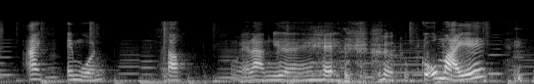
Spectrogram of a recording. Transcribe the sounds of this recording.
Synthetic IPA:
ʔa˧jŋʔɛ˧mːmu˨˦ənsa˧wxŋfɛ˧˩˦laː˨˩mɲɨ˧a˨˩˨ | ko̰˧˥ma˨˦jʔə˨˦

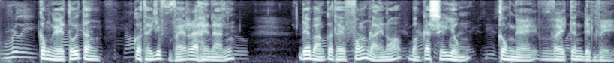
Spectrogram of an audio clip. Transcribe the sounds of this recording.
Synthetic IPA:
kə˧wŋ͡mŋḛ˧˨t̪o˨˦jt̪ə˧n | kɔ˨˦t̪ʰe˧˩zu˦˥p̚vɛ˧˩zaː˧ɦḭ˨˩ŋ̟ʔa˧˩jŋ̟ | ɗe˧˩ɓa̰ː˧˨nkɔ˨˦t̪ʰe˧˩fɔ˨˦wŋ͡mɗa̰ː˧˨jnɔ˨˦ɓa˨˩ŋka˦˥k̚sɨ˧˩zʊ̰˧˨ŋ͡m | kə˧wŋ͡mŋḛ˧˨ve˨˩t̪i˧nɗḭ̈˧˨ŋ̟vḭ˧˨

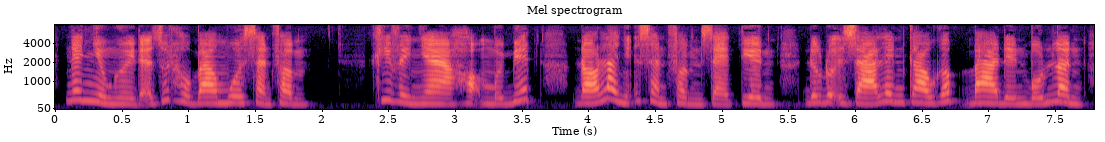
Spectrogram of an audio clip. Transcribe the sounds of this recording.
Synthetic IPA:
ne˧nɲi˨˩əwŋɨ˨˩əjɗa̰ː˧˥zu˦˥t̚hə˨˩wɓaː˧wmu˧əsaː˧˩nfə˧˩m | xi˧ve˨˩ɲaː˨˩hɔ̰˧˨məː˨˦jɓi˦˥ət̚ | ɗɔ˨˦laː˨˩ɲɨ̰˧˥ŋsaː˧˩nfə˧˩mzɛ˧˩t̪i˨˩ən | ɗɨ˨˩ək̚ɗo̰˧˨jzaː˨˦le˧nkaː˧wɣə˦˥p̚ɓaː˧ɗe˨˦nɓo˨˦nlə˨˩n

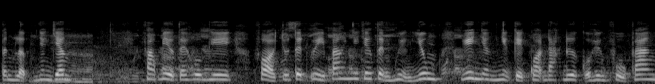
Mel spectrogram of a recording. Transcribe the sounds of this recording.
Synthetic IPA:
t̪ə˧nləː˨˩p̚ɲə˧nzə˧n | faː˦˥t̚ɓi˧˩əwt̪a̰ː˧˨jɦo˧˨˩ŋḭ˧˨ | fɔ˨˦t͡ɕu˧˩˦t̪ï˨˩k̚ʔwi˧˩˦ɓaː˧nɲə˧nzə˧nt̪ï˧˩˦ŋ̟hwi˧˩ənzʊ˧ŋ͡mɣi˧ɲə̰˧˨nɲɨ̰˧˥ŋke˨˥t̚kwaː˧˩k̚ɗaː˨˩ɗɨ˨˩əkːu˧˩əhi˨˧˨ŋ̟fu˧˦faː˧ŋ

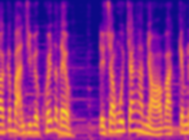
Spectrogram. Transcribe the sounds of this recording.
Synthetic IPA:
əː˨˩kaː˦˥k̚ɓa̰ː˧˨nt͡ɕḭ˧˩vi˨˩t̚kxwe˨˦t̪ə̰˧˨˩ɗe˨˩w | ɗe˧˩t͡ɕɔ˧mu˨˦jt͡ɕaː˨˦ŋhaː˨˩nɲɔ˧˩vaː˨˩kɛ˧m

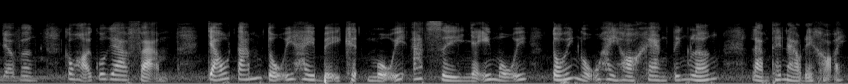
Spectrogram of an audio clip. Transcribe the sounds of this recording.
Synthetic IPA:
za̰ː˧˨və˧ŋ | kə˧wɦɔ˧˩jku˧˩əɣaː˧fa̰ː˧˨m | t͡ɕa˨˦wt̪aː˨˦mt̪u˧˩əjha˧jɓḭ˧˨xï˨˩k̚mṵ˧˩˥jʔaː˦˥t̚si˧ɲə̰˧˩jmṵ˧˥əj | t̪o˨˦jŋṵ˧˥ɦa˧jɦɔ˧xaː˧nt̪i˨˦əŋləː˨˦n | laː˨˩mt̪ʰe˨˦naː˨˩wɗe˧˩xɔ˧˩j

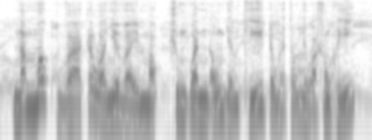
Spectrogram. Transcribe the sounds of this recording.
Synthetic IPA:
na˨˧mːə˦˥wk͡p̚vaː˨˩kaː˦˥k̚lwa̰ː˧˨jɲɨ˧və̰˧˨jma˨˩wk͡p̚t͡ɕʊ˧ŋ͡mkwa˧jŋ̟ʔə˨˦wŋ͡mzə̰˧˨nxi˨˦t͡ɕɔ˧wŋ͡mhḛ˧˨t̪ʰə˦ŋ͡mɗi˧˨nwaː˧˨˩xə˧wŋ͡mxi˨˦

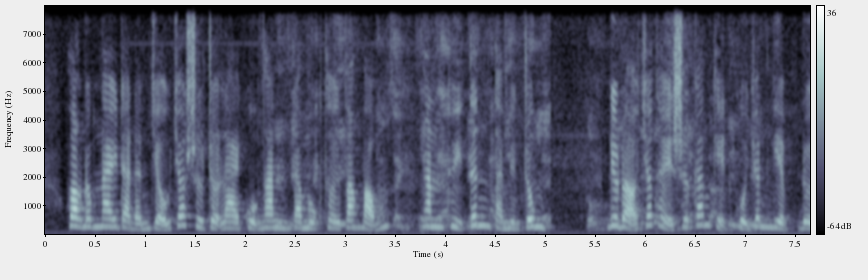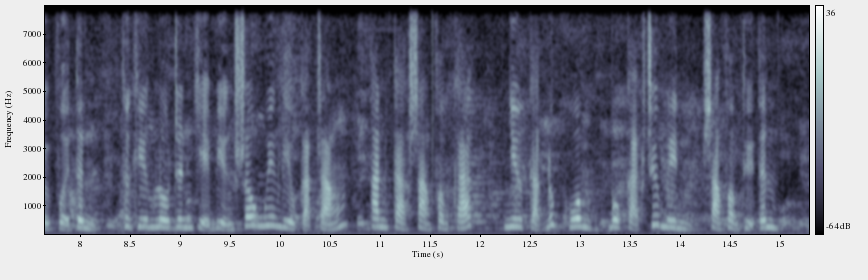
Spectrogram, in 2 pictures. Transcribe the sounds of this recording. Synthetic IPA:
hwaː˨˩t̚ɗə̰˧˨wŋ͡mna˨˩jɗa̰ː˧˥ɗa˨˦jŋ̟zə˨˦wt͡ɕɔ˧sɨ̰˧˨t͡ɕəː˧˩la̰ː˧˨jku˧˩əŋa˨˩jŋ̟la̰ː˧˥mo˨˩t̚t̪ʰəː˨˩jvaː˧nɓa˨˦wŋ͡mŋa˨˩jŋ̟t̪ʰwi˧˩t̪ï˧ŋ̟t̪a̰ː˧˨jmi˨ənt͡ɕʊ˧ŋ͡m | ɗi˨˩əwɗɔ˨˦t͡ɕɔ˧t̪ʰə˨˦jsɨ̰˧˨kaː˧mke˦˥t̚ku˧˩əzwa˧jŋ̟ŋi˨˩əp̚ɗo˨˦jvəː˨˦jt̪ï˧˩˦ŋ̟t̪ʰɨ˨˩k̚hḭ˧˨ənlo̰˧˨t͡ɕï˨˩ŋ̟t͡ɕe˧˦ɓḭ˧˦ənsə˧wŋwi˧ənlḭ˨əwkaː˦˥k̚t͡ɕa˨˦ŋt̪ʰa˨˩jŋ̟kaː˦˥k̚saː˧˩nfə˧˩mxaː˦˥k̚ | ɲɨ˧kaː˦˥k̚ɗʊ˦˥k͡p̚xu˧əŋɓo˨˩kaː˦˥k̚si˧əwmi˨˩nsaː˧˩nfə˧˩mt̪ʰwḭ˧˩˦t̪i˧ŋ̟

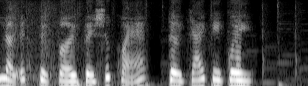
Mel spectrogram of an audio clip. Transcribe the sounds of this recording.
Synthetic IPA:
lə̰ː˧˨jʔɨ˦˥k̚t̪wi˨˩t̚vəː˨˩jve˨˩sɨ˦˥k̚xwɛ˧˩t̪ɨ̰˧˩˨t͡ɕaː˨˦jki˧kwi˧

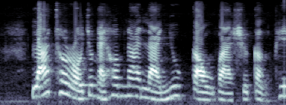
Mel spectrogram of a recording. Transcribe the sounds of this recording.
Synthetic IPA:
laː˨˦t̪ʰəː˧zo̰˧˨jt͡ɕɔ˧ŋa˨˩jɦo˧mna˧jlaː˨˩ɲu˧kə˨˩wvaː˨˩sɨ̰˧˨kə˨˩nt̪ʰi˧

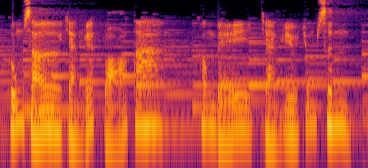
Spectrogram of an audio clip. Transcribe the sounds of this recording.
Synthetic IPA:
kʊ̰˨˦ŋ͡msə̰ː˧˨t͡ɕaː˨˩ŋɣɛ˦˥t̚ɓɔ˧˩t̪aː˧ | xə˧wŋ͡mɗe˧˩t͡ɕaː˨˩ŋʔi˧əwt͡ɕʊ˨˦ŋ͡msï˧ŋ̟

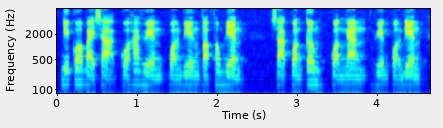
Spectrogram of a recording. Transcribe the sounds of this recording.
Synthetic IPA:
ɗi˧kwaː˧ɓaː˨˩jsaː˧˩ku˧˩əhaː˧˥j̚hwḭ˧˨ənkwaː˧˩ŋɗḭ˧˩əŋvaː˨˩fa˧wŋ͡mɗi˧˨əŋ | saː˧˩kwaː˧˩ŋkə˧wŋ͡mkwaː˧˩ŋŋa̰ː˧˩ŋhwḭ˧˨ənkwaː˧˩ŋɗḭ˧˨əŋ

